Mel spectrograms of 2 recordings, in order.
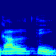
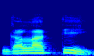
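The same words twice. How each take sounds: First: गलती said ghal-ti; गलती as ghalti; common mispronunciation. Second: गलती said gha-la-ti; गलती as ghalati; correct pronunciation. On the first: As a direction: say गलती in two syllables, no vowel after l. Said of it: "कुछ लोग बोलते हैं". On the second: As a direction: say गलती in three syllables, a after l. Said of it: "का सही तलफ़ुज़". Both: Shown as a demonstration.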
